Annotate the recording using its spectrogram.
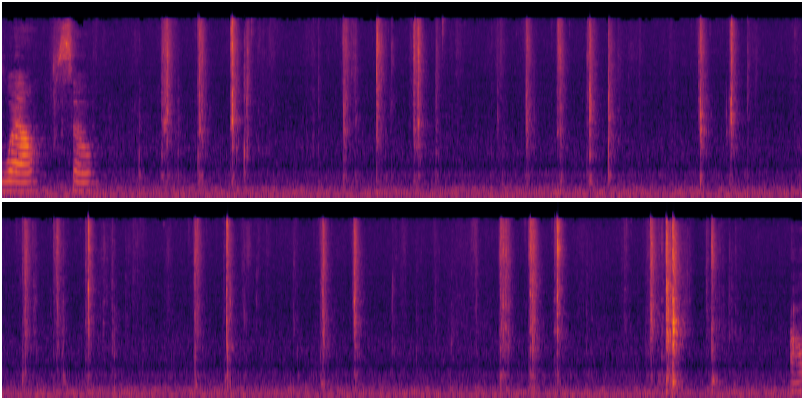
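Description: Cards are shuffled with quick, soft flicks.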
